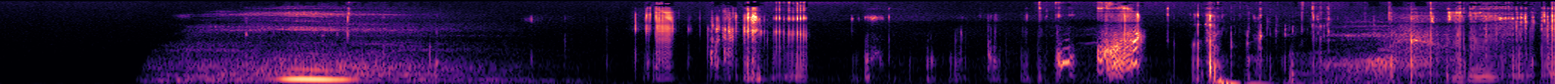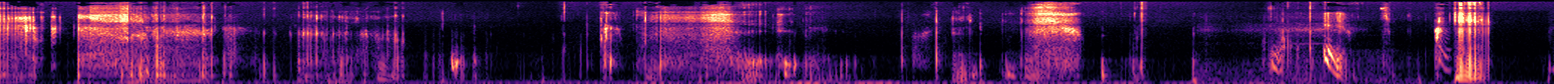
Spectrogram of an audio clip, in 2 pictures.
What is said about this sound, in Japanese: 私の体に入っていくその音。じゃあ、いただきます。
